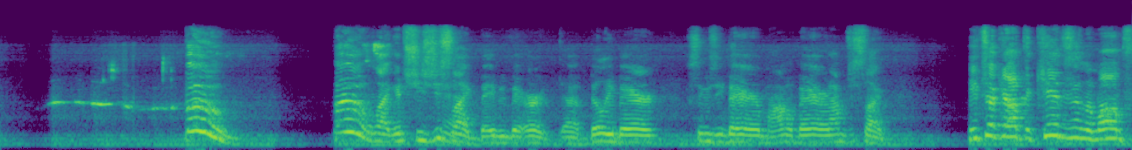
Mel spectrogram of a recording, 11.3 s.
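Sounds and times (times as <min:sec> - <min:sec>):
person whistling a tune: 0:00.5 - 0:01.7
speech: 0:03.8 - 0:09.0, 0:09.7 - 0:11.3.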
